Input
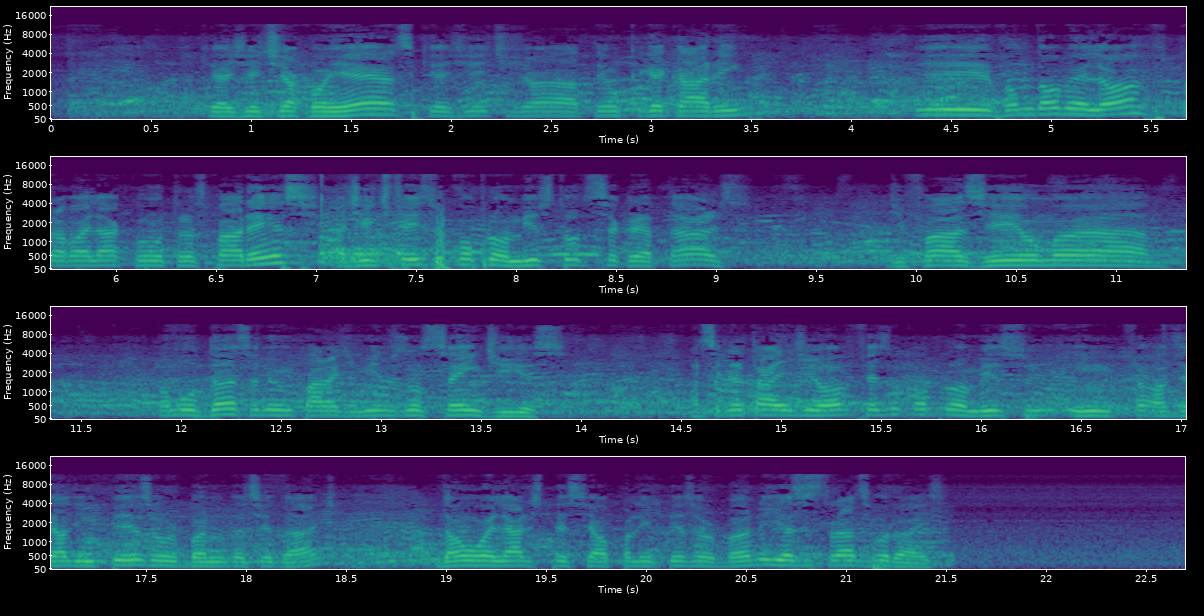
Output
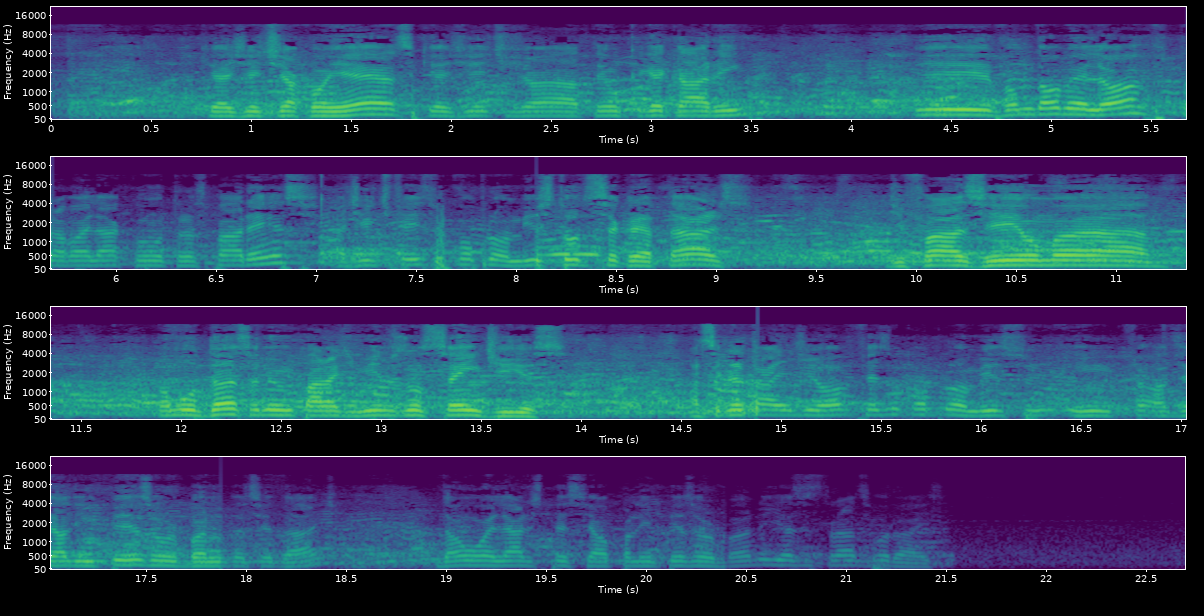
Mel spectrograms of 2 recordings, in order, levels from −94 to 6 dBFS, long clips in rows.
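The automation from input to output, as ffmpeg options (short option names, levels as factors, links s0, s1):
-af "asetnsamples=n=441:p=0,asendcmd='5.68 volume volume -0.5dB;8.1 volume volume 11.5dB;14.88 volume volume 3dB;17.87 volume volume -6dB;20.39 volume volume -18dB',volume=2.66"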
